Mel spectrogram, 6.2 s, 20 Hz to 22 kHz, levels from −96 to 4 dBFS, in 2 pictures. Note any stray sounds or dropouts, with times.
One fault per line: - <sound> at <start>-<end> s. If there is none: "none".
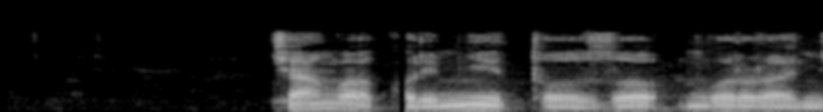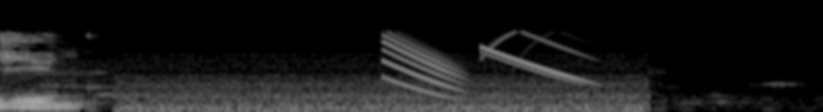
- dropout at 1.5-1.5 s
- chirp at 4.5-5.4 s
